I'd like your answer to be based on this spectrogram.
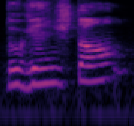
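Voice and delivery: loud, punchy Hakata dialect; forceful demo of heavy Hakata dialect; thick Hakata dialect. Shown as a demonstration. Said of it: "どぎつい博多弁喋って".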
